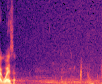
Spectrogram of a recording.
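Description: A man sips from a cup.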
